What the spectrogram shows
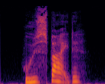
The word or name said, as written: UDSPEJDEDE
